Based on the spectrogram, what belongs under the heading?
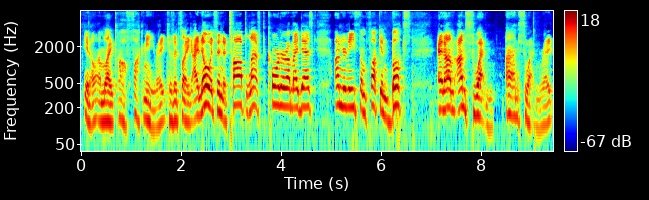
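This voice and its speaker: Middle-aged male vlogger, casual swearing storyteller, lively and a bit high-pitched. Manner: profane, animated storytelling that acts out voices. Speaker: sobriety vlogger.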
